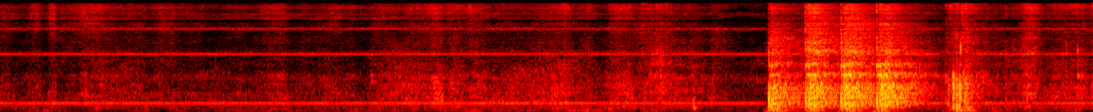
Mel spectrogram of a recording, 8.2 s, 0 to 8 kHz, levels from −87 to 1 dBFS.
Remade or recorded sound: remade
